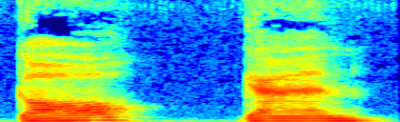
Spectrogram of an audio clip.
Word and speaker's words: gargantuan: It's gargantuan. 4 syllables, guys. Gargantuan. Use your tongue a lot in this one, or towards the end of it anyway. Gar kind of comes from the back of the throat there when you say gar.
